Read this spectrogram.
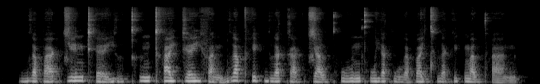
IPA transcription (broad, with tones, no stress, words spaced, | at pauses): bɯ˨˩a̯paː˨˩k̚ t͡ɕeː˥˩nkʰɛː˩˦jɯː˨˩kʰɯ˥˩ŋ kʰa˥˩jkɛː˥˩jfa˨˩n bɯ˥˩a̯pʰe˥˩k̚jɯ˧a̯ ka˨˩k̚t͡ɕa˨˩w kʰwu˦˥n kʰwi˦˥a̯kwu˩˦a̯ pa˦˥jtʰɯ˧a̯ke˥˩k̚ma˦˥w pʰa˨˩n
